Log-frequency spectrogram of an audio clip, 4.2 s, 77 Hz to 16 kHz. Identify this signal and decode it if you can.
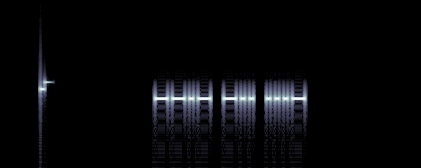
Morse code, heard as a keyed tone, about 27 wpm, 700 Hz. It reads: QDV
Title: USA Call Sign Postfixes - 3 Letters 28wpm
